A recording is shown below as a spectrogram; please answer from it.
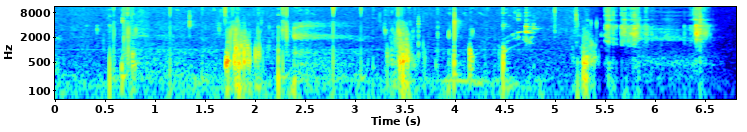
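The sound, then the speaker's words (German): Someone takes a sip of a drink, with quiet wet mouth sounds, a few soft gulps and a faint glassy clink, no talking. “Naja, ich trinke jetzt erstmal einen Schluck.”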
